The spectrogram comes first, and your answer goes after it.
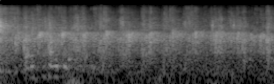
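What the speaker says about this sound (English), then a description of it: "Good round of applause, please," Audience applause for a guest at a retirement living community event, a steady dense wash of clapping hands that keeps going without a break at moderate level.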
